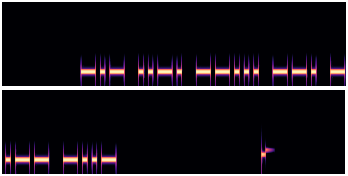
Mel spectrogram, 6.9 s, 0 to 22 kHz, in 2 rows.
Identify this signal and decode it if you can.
Morse code, heard as a keyed tone, about 25 wpm, 700 Hz. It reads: KF7GYX
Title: USA Call Signs Repeated 3x 25wpm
